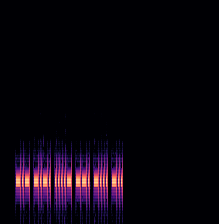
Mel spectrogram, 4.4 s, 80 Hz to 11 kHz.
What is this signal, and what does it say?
Morse code, heard as a keyed tone, about 40 wpm, 700 Hz. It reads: KC4GBD
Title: USA Call Signs - 6 Characters - 40wpm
